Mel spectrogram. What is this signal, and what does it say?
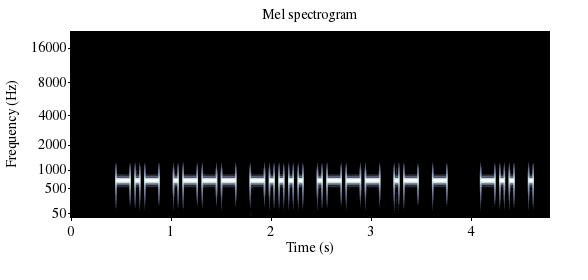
Morse code, heard as a keyed tone, about 25 wpm, 700 Hz. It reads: KJ6JAT DE
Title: USA Callsign DE Callsign - 6 Characters - 25wpm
